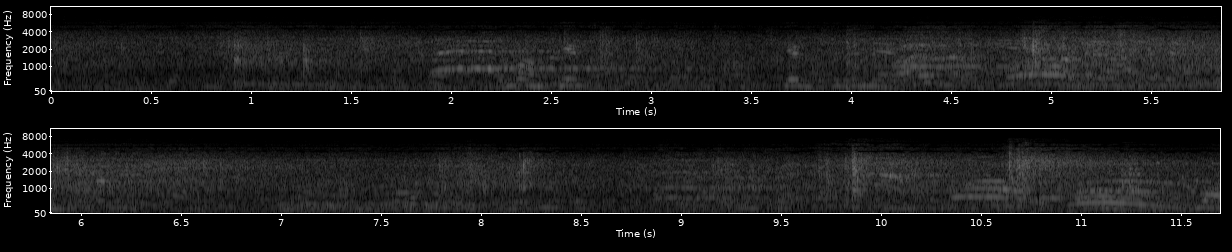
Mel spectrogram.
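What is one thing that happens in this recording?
Hockey sticks clack against a puck on ice, echoing in a large rink.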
